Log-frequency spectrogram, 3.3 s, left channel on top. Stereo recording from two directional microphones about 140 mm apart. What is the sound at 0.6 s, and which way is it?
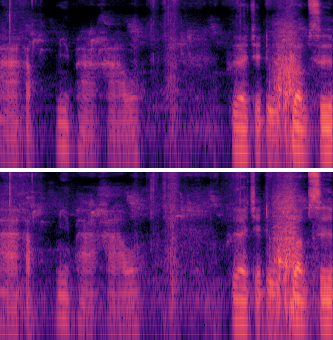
Speech, 20° left (ahead or behind).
